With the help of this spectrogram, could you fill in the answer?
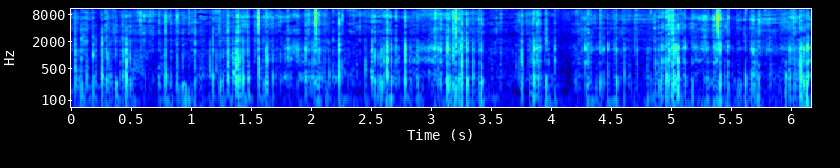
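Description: A metal stick rubs and scratches across the purple abrasive grit layer of a solid, hand-held foot file with a white foam core. It makes a quiet, continuous gritty rasping dotted with many short crackling ticks, with brief bright scrapes and swells in intensity as the strokes move back and forth.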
